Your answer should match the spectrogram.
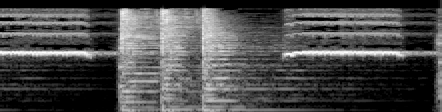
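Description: Northern Thai (Lanna) folk-pop music: a high, whistle-like tone held twice over a steady deep bass note, with a quick run of struck notes between the two.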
